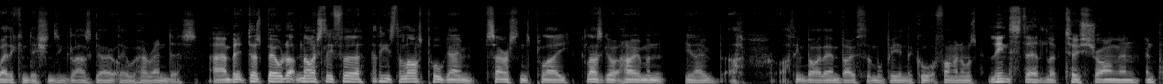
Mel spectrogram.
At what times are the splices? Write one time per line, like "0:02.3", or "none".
0:01.2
